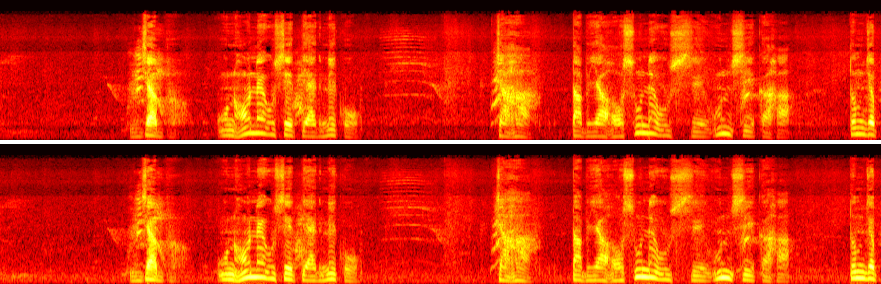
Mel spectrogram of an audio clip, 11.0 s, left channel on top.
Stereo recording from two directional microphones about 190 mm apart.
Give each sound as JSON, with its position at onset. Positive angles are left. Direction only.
{"t": 1.8, "sound": "speech", "side_deg": 10}
{"t": 6.2, "sound": "speech", "side_deg": 10}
